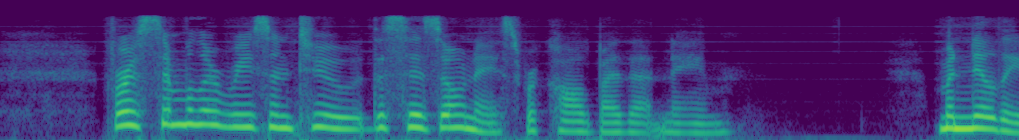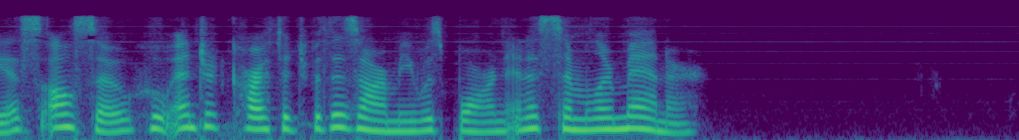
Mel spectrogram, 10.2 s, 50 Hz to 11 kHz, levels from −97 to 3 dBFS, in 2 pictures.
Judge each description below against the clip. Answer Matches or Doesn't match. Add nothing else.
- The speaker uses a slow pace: Doesn't match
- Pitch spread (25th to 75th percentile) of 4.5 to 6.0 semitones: Matches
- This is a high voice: Matches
